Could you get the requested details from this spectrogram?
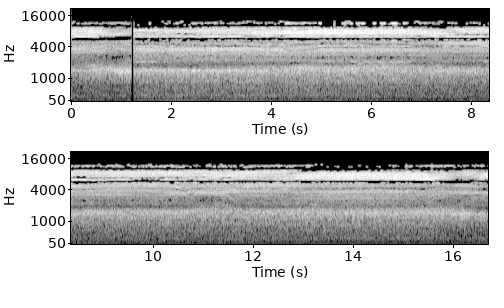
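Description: A continuous high hiss and shrill squeal of dental cleaning instruments, from scaling and air-polishing of the teeth.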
